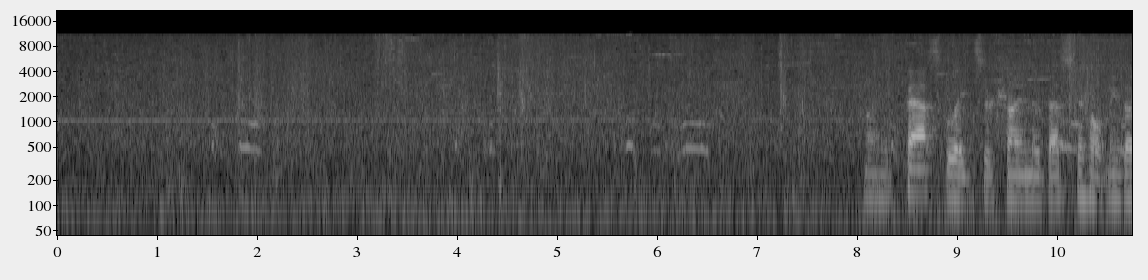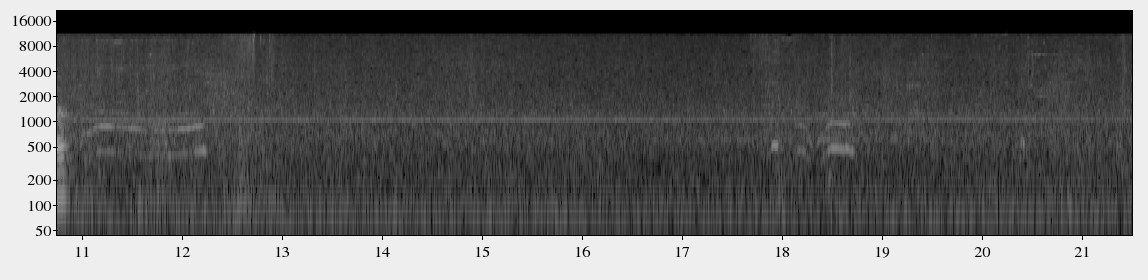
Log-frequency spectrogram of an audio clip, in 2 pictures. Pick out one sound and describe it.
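Water splashes and sloshes steadily.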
